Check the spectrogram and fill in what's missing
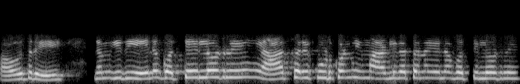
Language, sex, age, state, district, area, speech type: Kannada, female, 45-60, Karnataka, Gulbarga, urban, conversation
